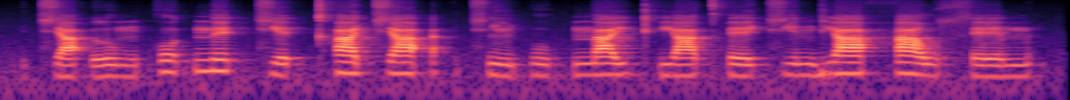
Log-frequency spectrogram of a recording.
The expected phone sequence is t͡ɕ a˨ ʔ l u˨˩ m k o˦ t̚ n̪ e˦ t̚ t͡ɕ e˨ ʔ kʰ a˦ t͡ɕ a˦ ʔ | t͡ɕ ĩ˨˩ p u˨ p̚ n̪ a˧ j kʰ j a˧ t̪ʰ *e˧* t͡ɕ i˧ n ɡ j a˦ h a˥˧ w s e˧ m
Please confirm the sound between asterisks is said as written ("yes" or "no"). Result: yes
